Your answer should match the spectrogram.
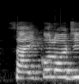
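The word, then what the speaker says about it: psychology: एसपी और नंददेव दोस्तों साइकोलोजी हो चाहे साइकोथैरेपी हो दोनों में ही पिएं इस आयरलैंड है तो ऑप्शन चीज है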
